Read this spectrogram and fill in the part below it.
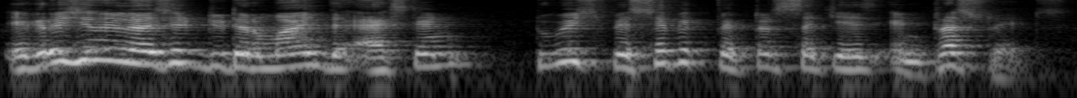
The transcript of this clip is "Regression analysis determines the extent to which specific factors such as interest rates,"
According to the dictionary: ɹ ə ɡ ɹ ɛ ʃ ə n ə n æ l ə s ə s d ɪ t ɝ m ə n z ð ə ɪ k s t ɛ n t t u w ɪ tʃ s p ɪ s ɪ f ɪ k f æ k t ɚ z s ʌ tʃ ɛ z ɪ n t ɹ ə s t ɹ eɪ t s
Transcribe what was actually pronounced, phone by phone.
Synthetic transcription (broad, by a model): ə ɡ ɹ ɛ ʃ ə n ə l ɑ ə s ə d d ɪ t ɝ m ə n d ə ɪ k s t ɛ n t t u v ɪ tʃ s p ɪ s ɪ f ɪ k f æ k t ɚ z s ʌ tʃ ɛ z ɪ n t ɹ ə s t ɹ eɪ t s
